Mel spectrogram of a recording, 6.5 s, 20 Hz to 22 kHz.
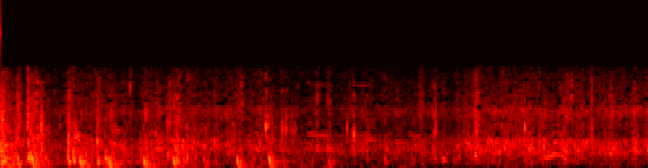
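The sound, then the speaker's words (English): A radio-drama sound effect of a train pulling away, in a 1950s Western adventure, with rhythmic chugging and scattered sharp clanks that start loud and gradually fade. “Why didn't you get off the train before it started?”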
